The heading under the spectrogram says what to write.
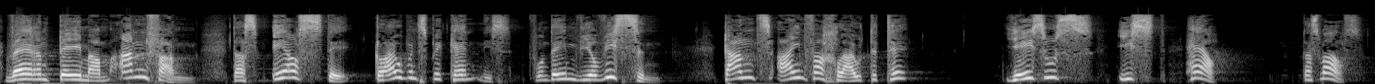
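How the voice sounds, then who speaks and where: A man preaching a sermon to his congregation, rising in pitch and volume when he stresses a point. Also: extremely slow. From Switzerland. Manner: animated, rises in pitch and volume for emphasis. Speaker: pastor.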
